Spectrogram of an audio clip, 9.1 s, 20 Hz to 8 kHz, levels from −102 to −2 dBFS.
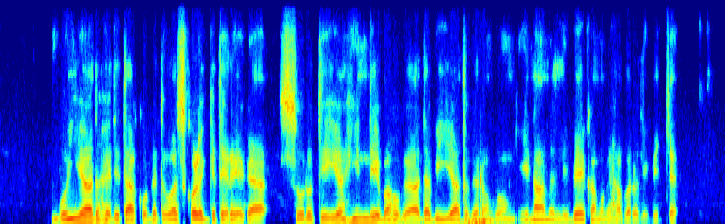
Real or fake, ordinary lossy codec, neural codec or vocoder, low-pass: real; Opus, 16 kbps; none; 7.2 kHz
